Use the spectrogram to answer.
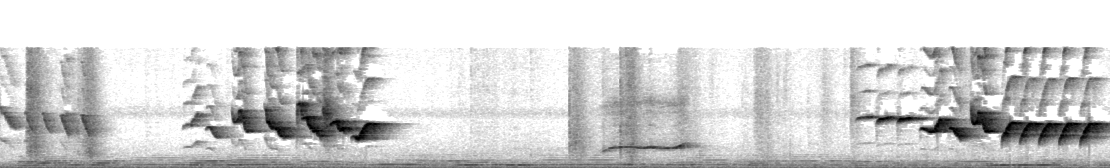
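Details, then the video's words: Oriental white-eye in full, lively song, its phrases filled with cililin, bren and cigun imitations: dense bursts of very high, rapid twittering notes around two seconds long, separated by quieter gaps with one lower rising whistle. "pleci gacor isian CiLiLin sambung bren cigun"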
